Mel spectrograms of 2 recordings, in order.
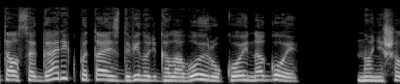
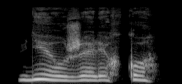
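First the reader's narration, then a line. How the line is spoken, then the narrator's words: Whisper. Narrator (Russian): прошептал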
